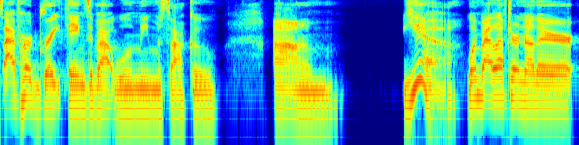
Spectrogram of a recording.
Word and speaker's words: Wunmi Mosaku: Wunmi Mosaku.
